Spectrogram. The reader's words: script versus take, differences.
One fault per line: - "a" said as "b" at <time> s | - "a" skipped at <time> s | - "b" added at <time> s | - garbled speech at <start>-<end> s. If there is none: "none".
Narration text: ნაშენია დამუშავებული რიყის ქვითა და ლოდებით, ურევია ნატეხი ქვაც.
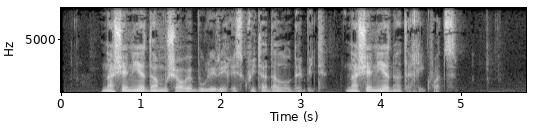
- "ურევია" said as "ნაშენია" at 3.6 s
